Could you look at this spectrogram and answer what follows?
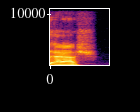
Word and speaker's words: Ash: Their name is Ash. Okay. It rhymes with trash.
